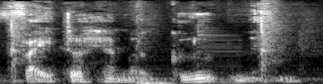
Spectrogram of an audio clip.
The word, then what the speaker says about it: phytohemagglutinin: The person who I was learning this from, they weren't pronouncing the word properly. But yeah, phytohemagglutinin is a lectin, or it's some abbreviated PHA.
